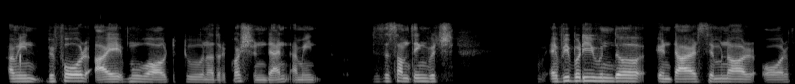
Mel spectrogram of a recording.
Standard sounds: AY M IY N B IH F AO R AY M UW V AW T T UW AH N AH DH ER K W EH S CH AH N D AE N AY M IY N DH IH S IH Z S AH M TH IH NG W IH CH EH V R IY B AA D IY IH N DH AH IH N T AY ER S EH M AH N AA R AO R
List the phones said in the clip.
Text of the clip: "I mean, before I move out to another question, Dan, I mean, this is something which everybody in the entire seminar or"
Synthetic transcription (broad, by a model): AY M IY N B IH F AO R AY M UW V AW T T UW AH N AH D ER K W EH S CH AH N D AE N AY M IY N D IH S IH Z S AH M T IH NG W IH CH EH V R IY B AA D IY IH N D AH IH N T AY ER S EH M AH N AA R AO R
